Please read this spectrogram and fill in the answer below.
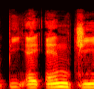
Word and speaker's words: bang: 好，那这是跟安全的安声一样，但是 B-A-N-G 呢，那个 N-G 你那个舌头是开着的。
